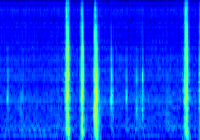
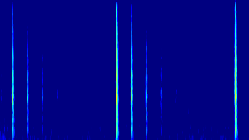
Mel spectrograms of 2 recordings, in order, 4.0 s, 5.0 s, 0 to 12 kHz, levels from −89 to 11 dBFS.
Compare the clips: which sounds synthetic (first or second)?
first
